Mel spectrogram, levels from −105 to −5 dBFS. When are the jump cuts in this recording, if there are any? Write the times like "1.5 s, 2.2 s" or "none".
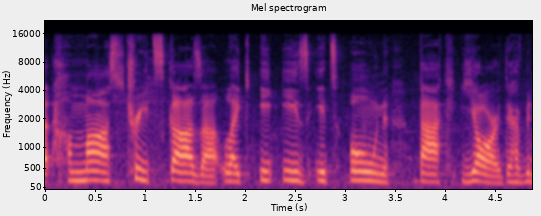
none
